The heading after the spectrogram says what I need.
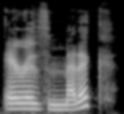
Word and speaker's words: arithmetic: specifically on arithmetic sequences yes that word is arithmetic for some reason that's how we pronounce it when it comes to sequences arithmetic sequences are like our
